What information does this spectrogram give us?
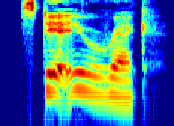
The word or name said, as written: stereorack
